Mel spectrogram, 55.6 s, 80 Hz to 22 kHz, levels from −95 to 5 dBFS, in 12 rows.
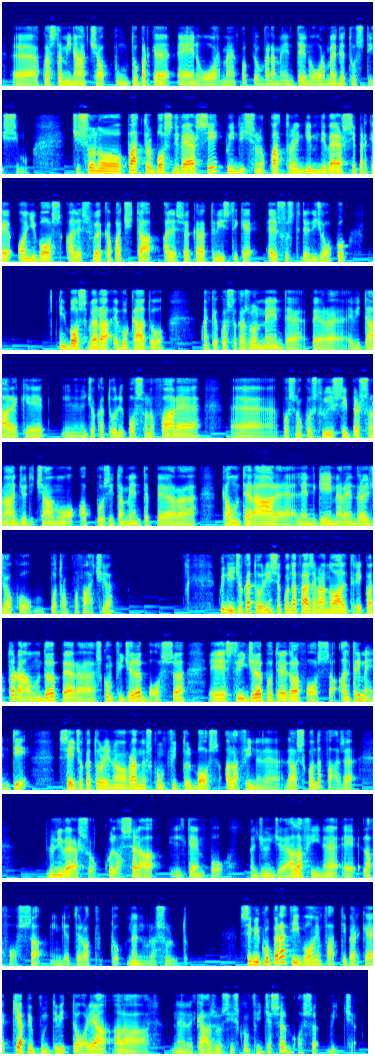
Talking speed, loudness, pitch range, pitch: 150 wpm, -28 LUFS, 95-115 Hz, 105 Hz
